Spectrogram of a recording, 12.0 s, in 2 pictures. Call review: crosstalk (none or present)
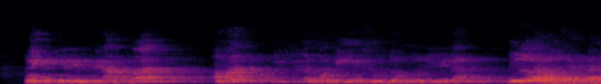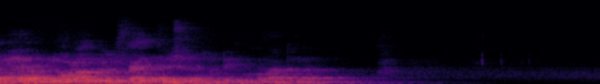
present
